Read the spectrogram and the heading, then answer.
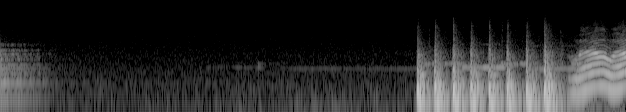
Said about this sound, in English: This was the Elephant House. Why in thunder doesn't the keeper open the door? I imagine because his mind is preoccupied with music. Knock again, old fellow, will you?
